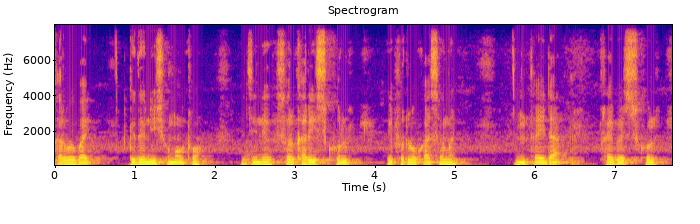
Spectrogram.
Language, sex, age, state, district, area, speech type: Bodo, male, 18-30, Assam, Kokrajhar, urban, spontaneous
